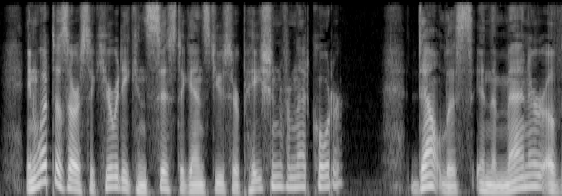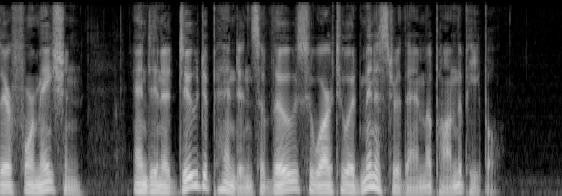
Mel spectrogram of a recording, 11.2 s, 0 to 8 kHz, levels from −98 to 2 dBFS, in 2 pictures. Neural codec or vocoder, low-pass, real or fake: none; 7.2 kHz; real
